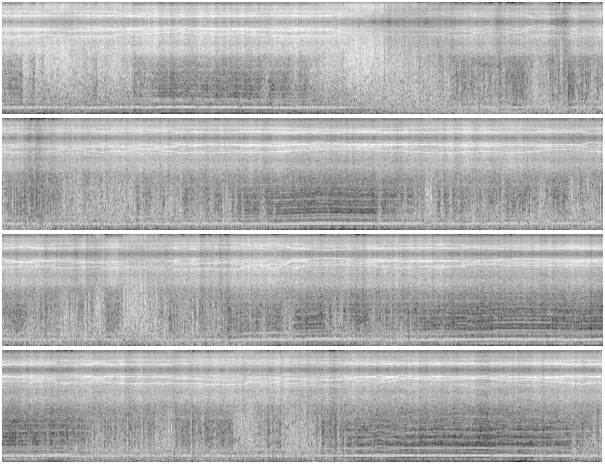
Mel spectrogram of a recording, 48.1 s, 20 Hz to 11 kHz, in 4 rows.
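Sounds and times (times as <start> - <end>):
quadcopter motors whining: 0.0 - 48.0
wind noise on microphone: 5.8 - 17.7, 19.5 - 32.4, 36.4 - 43.6.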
